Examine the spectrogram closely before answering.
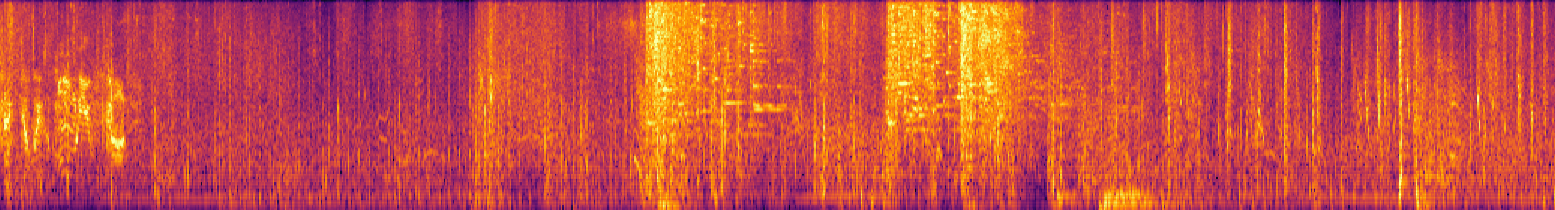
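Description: Footsteps thud on the ground and wooden floors.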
